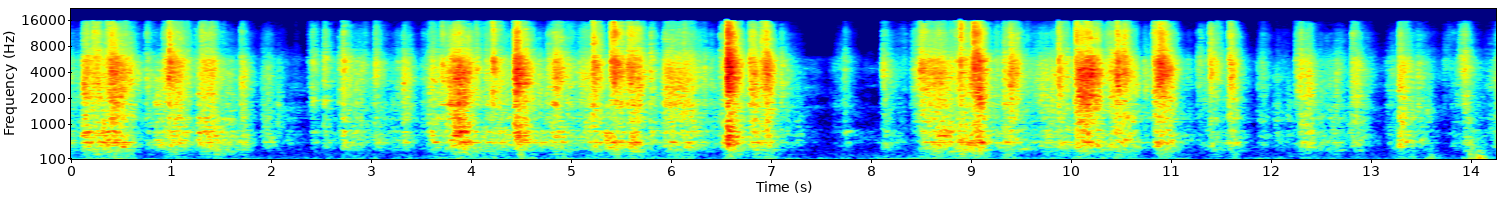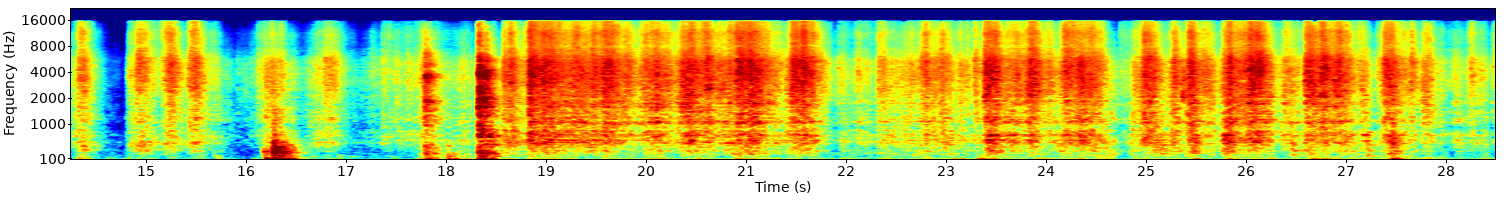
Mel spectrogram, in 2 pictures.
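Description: Baking paper rustling and crinkling, first in patches as it is cut from the roll with scissors, then louder and almost continuous for the last ten seconds as the sheet is pressed down into a square metal cake tin. A couple of dull knocks come just past halfway.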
